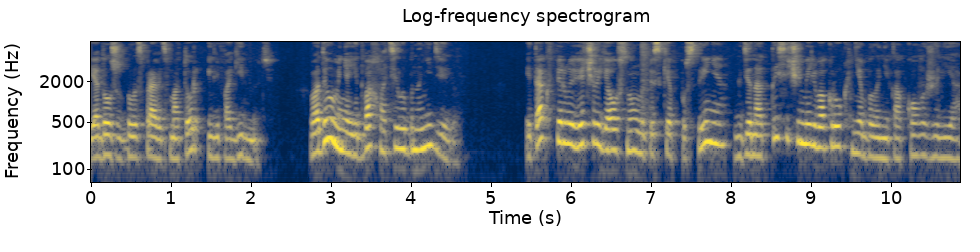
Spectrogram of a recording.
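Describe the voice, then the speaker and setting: Her tone dark and mellow, a woman talks at a fairly quick pace with fairly low pitch and lively intonation. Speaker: stage actress. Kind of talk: fairy tale reading.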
